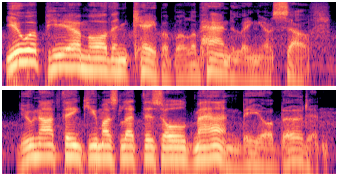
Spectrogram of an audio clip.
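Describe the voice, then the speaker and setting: A man playing a courtly, wistful old mentor in a video game cutscene, speaking in formal, archaic, measured phrases. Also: mid-range voice, very animated, slightly rough, full character voice. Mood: grave. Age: older. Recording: loud music behind the voice.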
